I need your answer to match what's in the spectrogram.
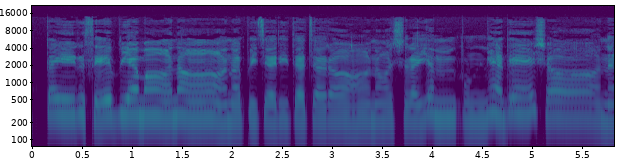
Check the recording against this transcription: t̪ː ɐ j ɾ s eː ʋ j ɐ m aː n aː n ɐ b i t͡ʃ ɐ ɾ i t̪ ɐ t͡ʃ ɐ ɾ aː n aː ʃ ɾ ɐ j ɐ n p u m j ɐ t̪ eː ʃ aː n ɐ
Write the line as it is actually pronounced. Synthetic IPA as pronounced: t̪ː ɐ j ɾ s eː ʋ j ɐ m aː n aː n ɐ p i t͡ʃ ɐ ɾ i t̪ ɐ t͡ʃ ɐ ɾ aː n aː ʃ ɾ ɐ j ɐ n p u ɳ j ɐ d̪ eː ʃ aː n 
